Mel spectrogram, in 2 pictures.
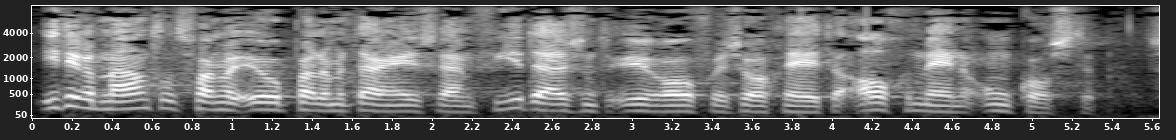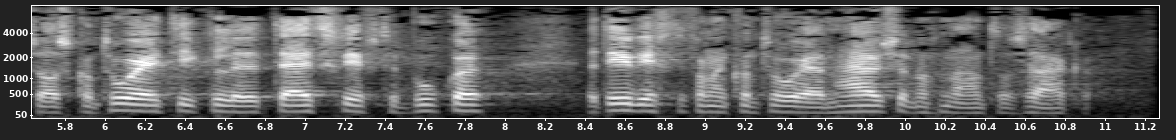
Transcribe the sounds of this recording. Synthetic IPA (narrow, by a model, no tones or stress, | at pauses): ʔidərəmaːntɔntfɑŋəøːropɑɹləmɛntaːriɪsrœɥmviːɹdœɥzəntøːrowvʊːɹzɔɹχəɦejtəʔɑlˠχəmejnə̰ʔɔŋkɔstə | z̥owɑlˠskɑntʊːɹɑɹtikələtɛjtsχrɪftəbukəɦətɪnlɪχtəvɑnənkɑntʊːɹanɦœɥsɛnːɔχənaːntɑlˠzaːkə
